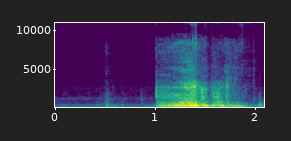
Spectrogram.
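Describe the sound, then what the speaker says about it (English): A paper trimmer slides through two stacked sheets of paper in one scraping cut lasting about a second, preceded by a faint tap and quiet. "Let's trim this at 10 3/4, both sheets at the same time."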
